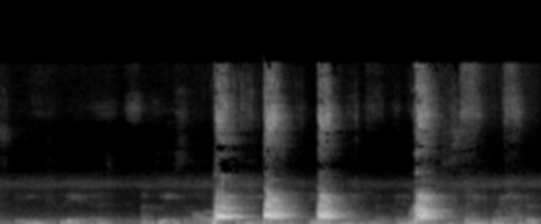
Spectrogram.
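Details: A French bulldog gives four sharp, gruff barks in quick succession at a stuffed donkey toy while a person talks softly.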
